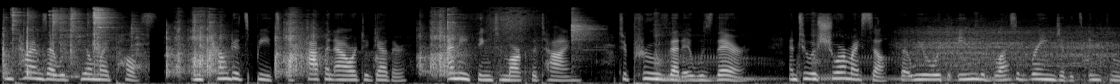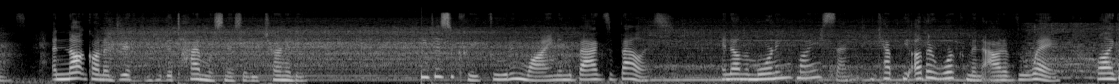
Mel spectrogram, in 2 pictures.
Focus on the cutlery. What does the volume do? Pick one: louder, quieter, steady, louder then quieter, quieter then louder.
quieter.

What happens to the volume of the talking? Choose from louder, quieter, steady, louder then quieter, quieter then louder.
steady.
